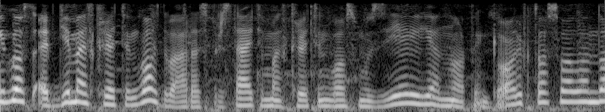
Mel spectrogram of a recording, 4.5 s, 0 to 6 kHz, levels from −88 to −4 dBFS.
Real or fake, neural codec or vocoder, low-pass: fake; codec, 16 kHz in and 24 kHz out, 2.2 kbps, FireRedTTS-2 codec; 5.4 kHz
